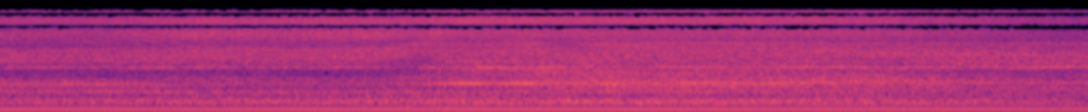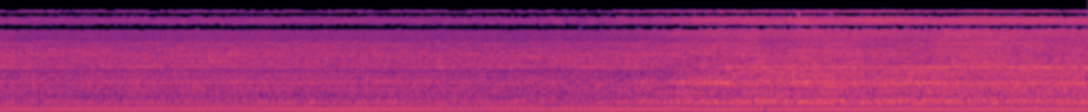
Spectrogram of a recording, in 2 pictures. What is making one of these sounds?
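A tractor engine rumbles steadily close by.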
